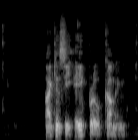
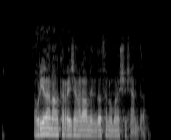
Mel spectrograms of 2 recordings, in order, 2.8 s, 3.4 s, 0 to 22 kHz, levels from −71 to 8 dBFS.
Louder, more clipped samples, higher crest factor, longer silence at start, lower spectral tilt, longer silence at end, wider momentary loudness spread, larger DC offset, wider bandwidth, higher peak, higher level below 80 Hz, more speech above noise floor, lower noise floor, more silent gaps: about the same, -23 LUFS vs -23 LUFS; neither; about the same, 18 dB vs 20 dB; second, 0.05 s vs 0.7 s; second, -3.5 dB/octave vs -7 dB/octave; second, 0.3 s vs 0.55 s; second, 5 LU vs 18 LU; neither; first, 14.5 kHz vs 11.5 kHz; about the same, -6 dBFS vs -6 dBFS; second, -64 dBFS vs -58 dBFS; about the same, 58 dB vs 55 dB; about the same, -81 dBFS vs -78 dBFS; neither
